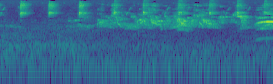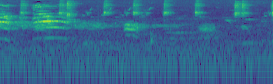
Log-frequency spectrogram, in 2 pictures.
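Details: Indian palm squirrel chipping rapidly in short, shrill bursts, with busy lower twittering and a couple of thin, drawn-out whistles joining midway.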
